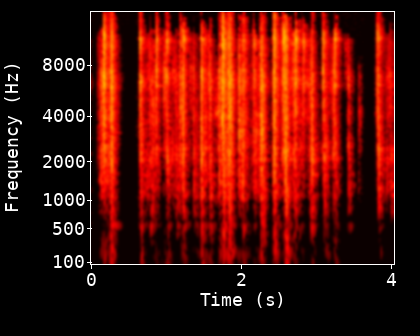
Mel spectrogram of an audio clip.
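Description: A backlit typewriter-style mechanical keyboard with an aluminum body, blue switches and round plastic keycaps is typed on quickly with the fingertips of both hands. Dense bursts of bright, crisp clicks run in quick runs, broken by brief pauses.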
